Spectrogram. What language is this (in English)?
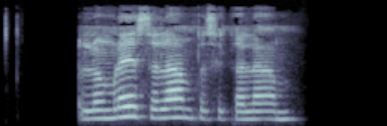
Pashto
